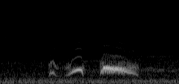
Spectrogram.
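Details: A single spotted dove phrase used as a trapping lure, a short rising coo leading into a longer, louder steady coo.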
